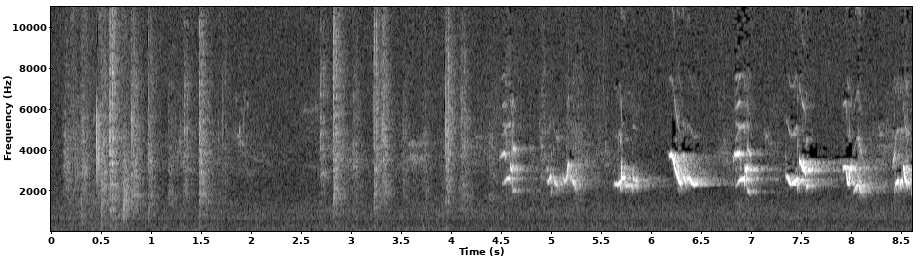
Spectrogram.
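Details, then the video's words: Robin in a backyard: several seconds of scattered sharp clicks and taps, then the bird breaks into a string of bright, whistled caroling phrases repeated steadily, roughly two each second, until the end. "Singing robin"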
